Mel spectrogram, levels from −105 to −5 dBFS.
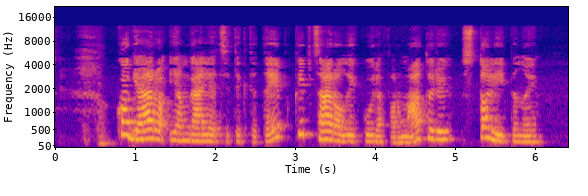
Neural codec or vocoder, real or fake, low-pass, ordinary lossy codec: vocoder, 44.1 kHz, 128 mel bands every 512 samples, BigVGAN v2; fake; 19.8 kHz; AAC, 32 kbps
